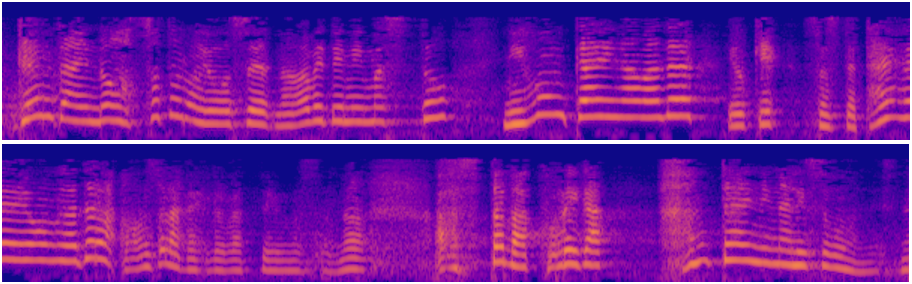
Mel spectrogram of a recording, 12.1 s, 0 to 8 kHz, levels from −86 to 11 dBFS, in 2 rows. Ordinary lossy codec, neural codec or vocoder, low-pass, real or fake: MP3, 24 kbps; codec, 16 kHz in and 24 kHz out, 0.4 kbps, LongCat-Audio-Codec, two codebook decoder; 7.2 kHz; fake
